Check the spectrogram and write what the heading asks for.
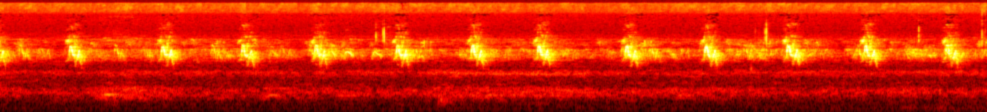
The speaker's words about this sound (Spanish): Respire profundamente. Disfrute de los cantos de los pájaros.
